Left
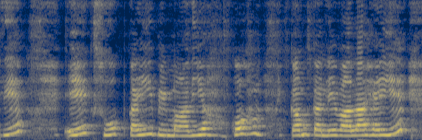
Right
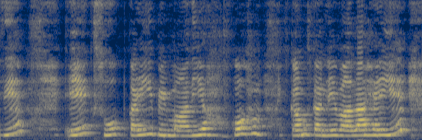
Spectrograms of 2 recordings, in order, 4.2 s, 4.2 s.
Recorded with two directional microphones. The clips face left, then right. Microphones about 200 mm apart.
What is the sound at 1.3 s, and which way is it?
Speech, 45° left (ahead or behind).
